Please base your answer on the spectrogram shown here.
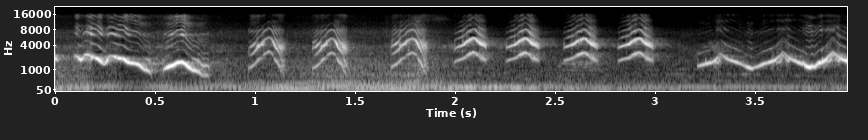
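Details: Black-naped oriole singing a mimicry song with murai batu and ambulance siren imitations: a loud sliding whistle, then rapid chevron-shaped whistled notes about four per second, ending in a wavering siren-like up-and-down whistle.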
